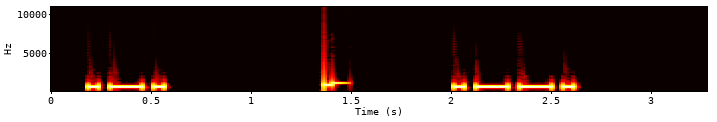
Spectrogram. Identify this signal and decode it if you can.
Morse code, heard as a keyed tone, about 22 wpm, 700 Hz. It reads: R P
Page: This rapid-fire timing is geared to push your ICR (Instant Character Recognition) skills.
